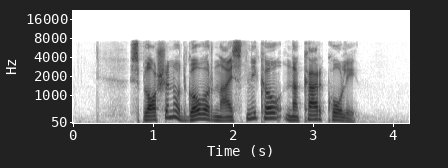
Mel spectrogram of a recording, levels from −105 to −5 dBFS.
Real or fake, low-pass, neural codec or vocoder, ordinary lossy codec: real; 7.2 kHz; none; none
